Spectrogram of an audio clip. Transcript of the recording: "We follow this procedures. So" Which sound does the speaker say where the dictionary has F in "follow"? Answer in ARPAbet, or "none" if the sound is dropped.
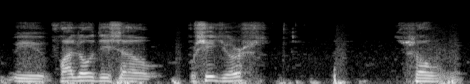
F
